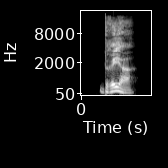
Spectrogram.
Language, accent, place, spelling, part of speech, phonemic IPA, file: German, Germany, Berlin, Dreher, noun, /ˈdʁeːɐ/, De-Dreher.ogg
- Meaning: agent noun of drehen; turner: 1. turner, lathe operator 2. a type of folk dance from Austria and southern Germany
